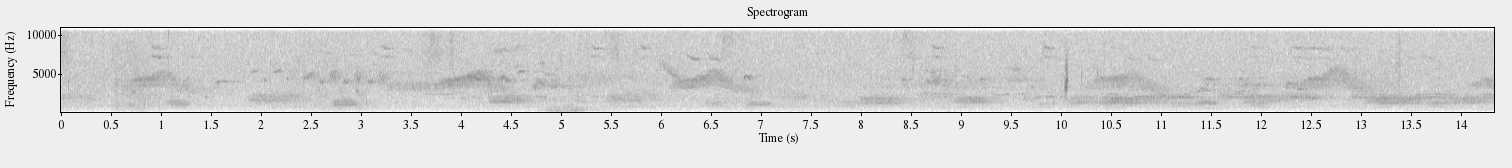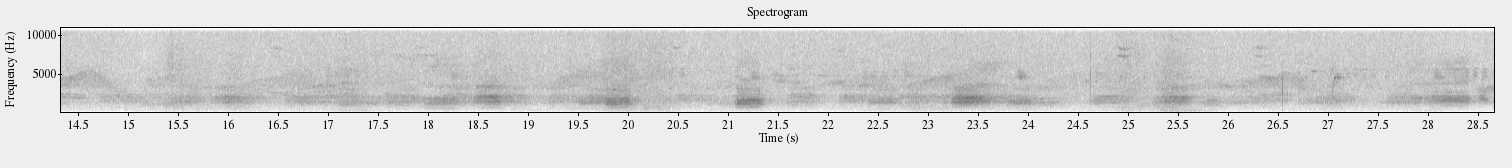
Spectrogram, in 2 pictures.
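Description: Wild birds calling in the trees: many short calls and chirps, some higher and thin, some lower and harsher, getting louder and more frequent in the second half.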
